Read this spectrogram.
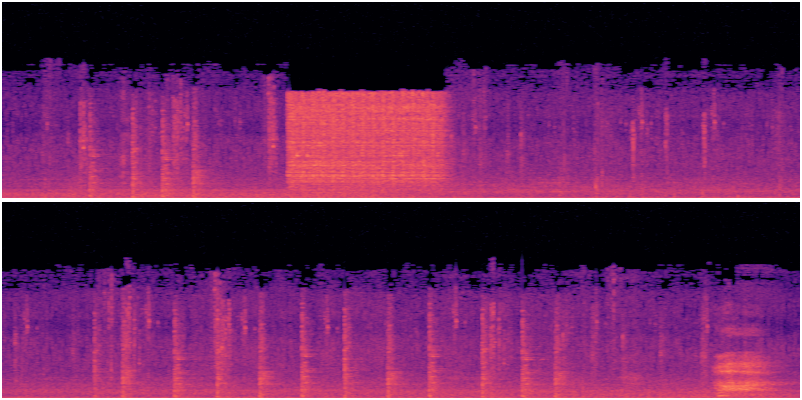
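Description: Footsteps and climbing clank on metal scaffolding.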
